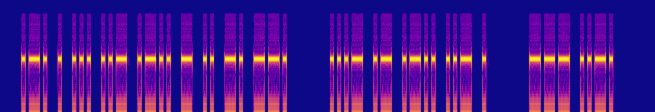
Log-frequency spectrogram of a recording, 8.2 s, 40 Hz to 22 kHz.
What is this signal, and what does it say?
Morse code, heard as a keyed tone, about 27 wpm, 800 Hz. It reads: RESULTING VALUE OF
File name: Technical Subjects / Technical Subjects-mp3s / XC @25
